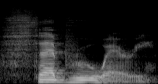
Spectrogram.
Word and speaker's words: February: Amerykanie February. February. Natomiast w nowoczesnym angielskim wymawiamy tylko drugie R. February Feb.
